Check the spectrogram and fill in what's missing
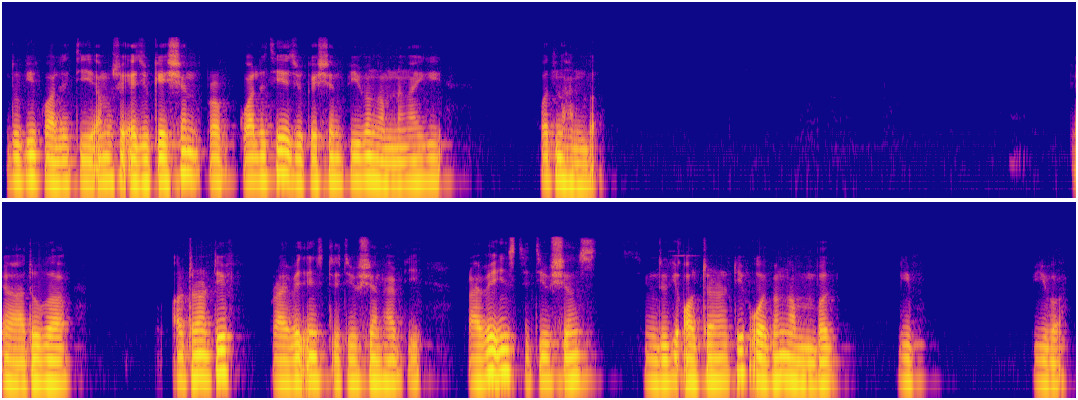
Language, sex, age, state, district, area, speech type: Manipuri, male, 18-30, Manipur, Bishnupur, rural, spontaneous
